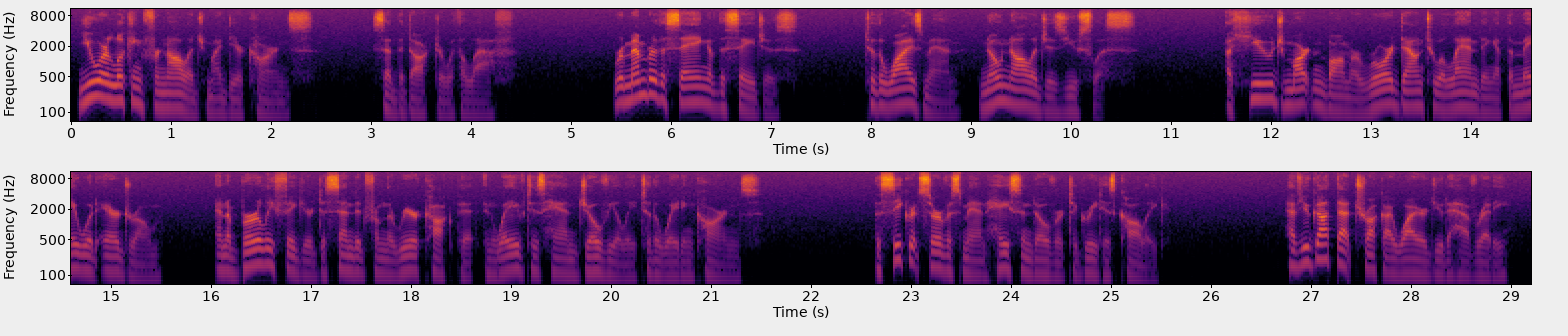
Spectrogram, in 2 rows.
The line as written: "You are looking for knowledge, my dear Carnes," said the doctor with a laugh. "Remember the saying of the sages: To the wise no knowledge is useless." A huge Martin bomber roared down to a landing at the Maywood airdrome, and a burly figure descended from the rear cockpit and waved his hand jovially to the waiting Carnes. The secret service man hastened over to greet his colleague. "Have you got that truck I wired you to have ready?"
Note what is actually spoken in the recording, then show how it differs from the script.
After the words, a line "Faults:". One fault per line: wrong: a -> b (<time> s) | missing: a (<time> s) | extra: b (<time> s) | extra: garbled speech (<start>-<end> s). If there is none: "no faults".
"You are looking for knowledge, my dear Carnes," said the doctor with a laugh. "Remember the saying of the sages: To the wise man, no knowledge is useless." A huge Martin bomber roared down to a landing at the Maywood airdrome, and a burly figure descended from the rear cockpit and waved his hand jovially to the waiting Carnes. The secret service man hastened over to greet his colleague. "Have you got that truck I wired you to have ready?"
Faults:
extra: man (8.5 s)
